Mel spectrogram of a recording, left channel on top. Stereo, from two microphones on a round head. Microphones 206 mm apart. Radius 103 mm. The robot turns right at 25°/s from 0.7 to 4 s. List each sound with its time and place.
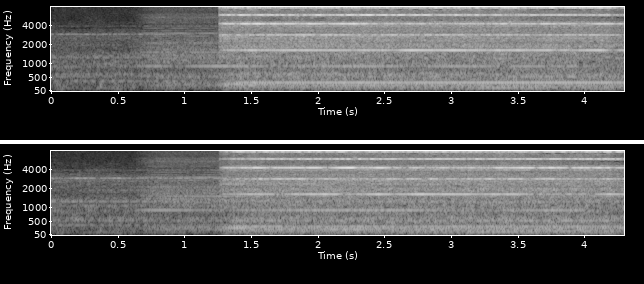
1.2 s a bell: 75° left, 1.3 m; by 4.2 s 145° left, 1.3 m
